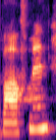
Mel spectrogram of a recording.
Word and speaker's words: Baughman: really don't care but my last name it's pronounced boffman and no one will ever get that right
